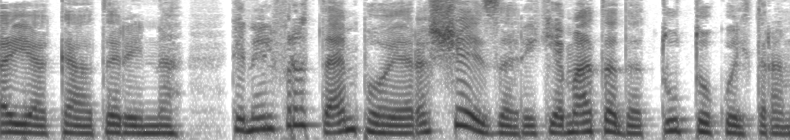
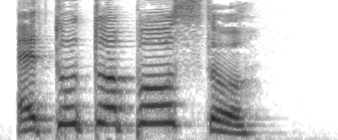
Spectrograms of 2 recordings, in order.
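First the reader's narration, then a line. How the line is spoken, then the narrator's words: Shouting. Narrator (Italian): gridò Catherine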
